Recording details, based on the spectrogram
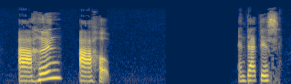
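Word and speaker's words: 아흔아홉: So, 99 is actually pronounced as a-heun ahop.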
